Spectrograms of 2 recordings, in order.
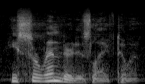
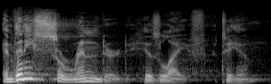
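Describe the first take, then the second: First: Softer, faster repeat of the line; quieter quick echo. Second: Said in the usual way. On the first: Acted. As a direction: let it fall away quickly, hushed.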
